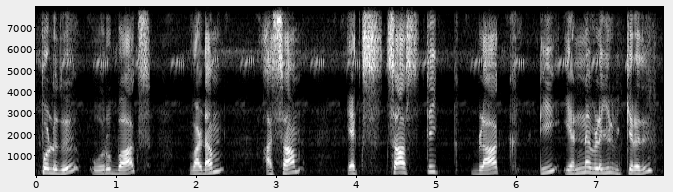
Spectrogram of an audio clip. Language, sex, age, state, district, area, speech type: Tamil, male, 45-60, Tamil Nadu, Ariyalur, rural, read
